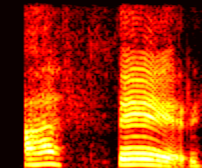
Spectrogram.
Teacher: hier haben wir ein C vor E, das heißt im offiziellen Castellano wird das C hier gelispelt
